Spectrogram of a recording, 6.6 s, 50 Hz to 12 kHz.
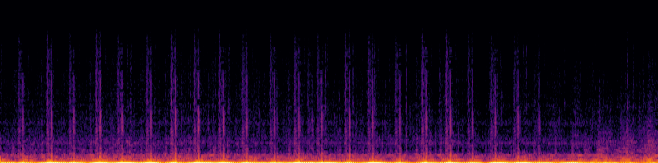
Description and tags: background is a sustained ambient pad rising and falling pitch;
foreground is a thin panning flicker; designed with Native Instruments Reaktor and Adobe Audition
2-bar, ambient, electronic, industrial, loop, noise, pad, panning, sound-design, sustained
